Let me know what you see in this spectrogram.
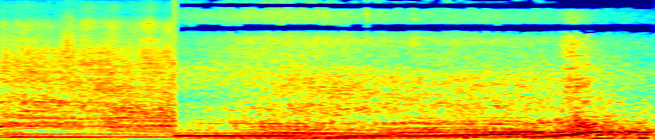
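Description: Ford Mustang engines running, in edited clips: a steady engine and exhaust note that changes abruptly about a second in, then rises in pitch near the end as the car accelerates.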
